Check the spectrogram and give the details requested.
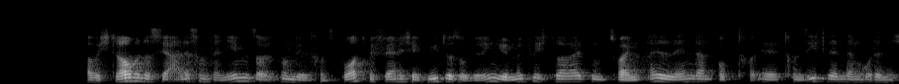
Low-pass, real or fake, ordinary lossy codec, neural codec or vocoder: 5.4 kHz; fake; none; codec, 24 kHz, 0.5 kbps, DualCodec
